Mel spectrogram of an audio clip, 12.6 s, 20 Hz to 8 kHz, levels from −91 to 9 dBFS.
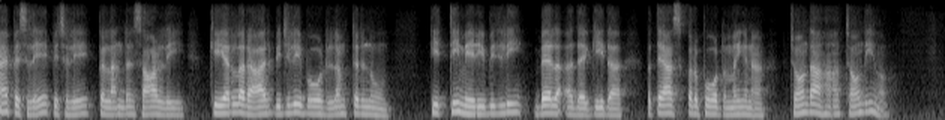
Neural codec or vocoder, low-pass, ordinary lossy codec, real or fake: codec, 16 kHz, 0.2 kbps, FocalCodec; 7.2 kHz; Opus, 24 kbps; fake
